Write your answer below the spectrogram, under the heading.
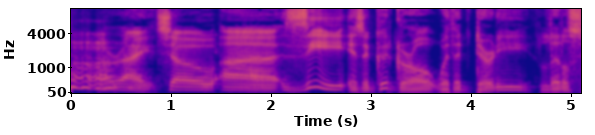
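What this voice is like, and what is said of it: Usual voice. Nothing is said of it.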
